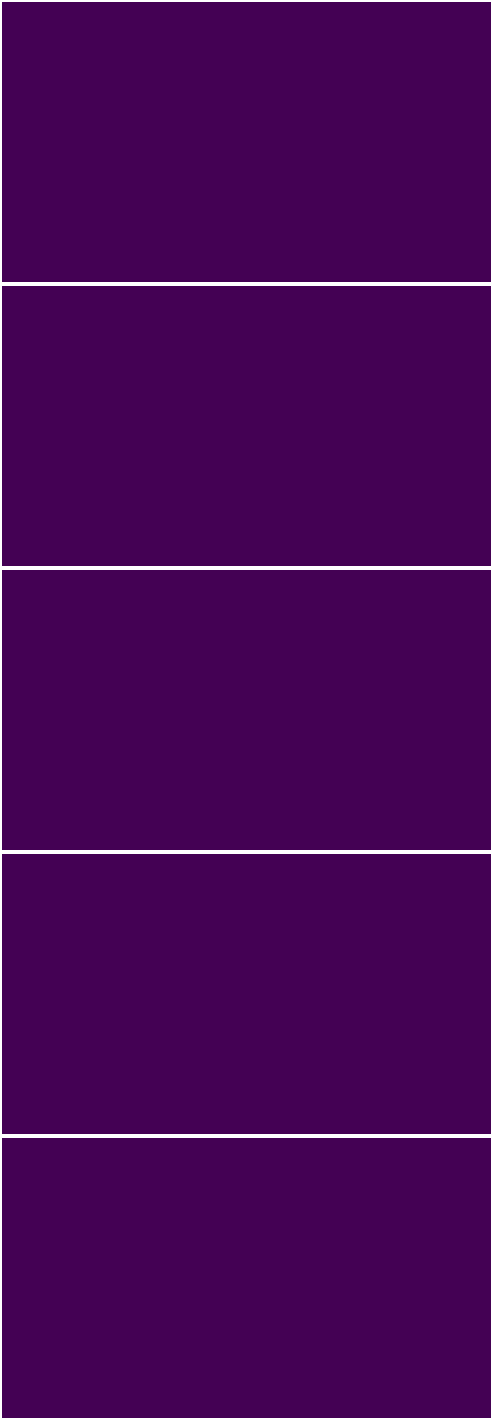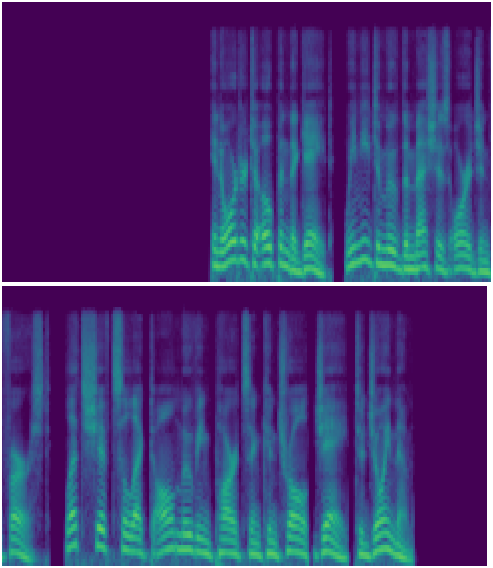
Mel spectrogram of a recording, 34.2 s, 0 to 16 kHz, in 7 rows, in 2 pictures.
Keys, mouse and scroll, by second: 0.9 g, 8.8 middle click, 11.7 click, 13.6 click, 13.9 click, 16.7 click, 21.6 click, 23.7 ctrl+a, 24.7 click, 25.1 x, 25.7 middle click, 29.6 click, 31.3 shift+click, 32.4 shift+click, 33.6 ctrl+j.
